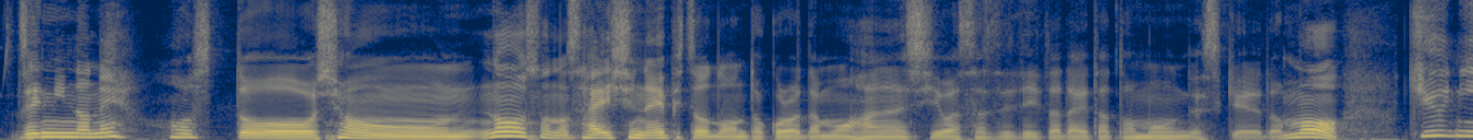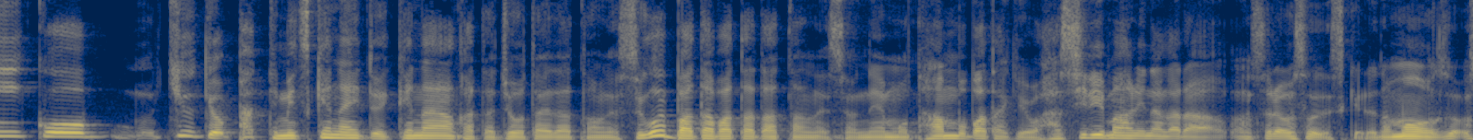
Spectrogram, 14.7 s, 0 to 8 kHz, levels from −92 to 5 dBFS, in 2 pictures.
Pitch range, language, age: 115-160 Hz, Japanese, 30-49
